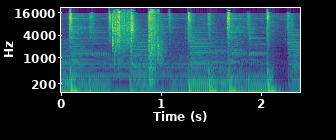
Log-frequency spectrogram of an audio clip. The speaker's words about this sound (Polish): Pan fotograf pod czarną płachtą zrobi pstryk.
